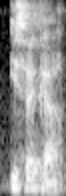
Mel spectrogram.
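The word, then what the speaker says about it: Issachar: et il se classe avec deux chine c'est la seule seul mot il ya deux chine et qui se prononcent pas et donc on dit yach sahara issacar il y à une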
